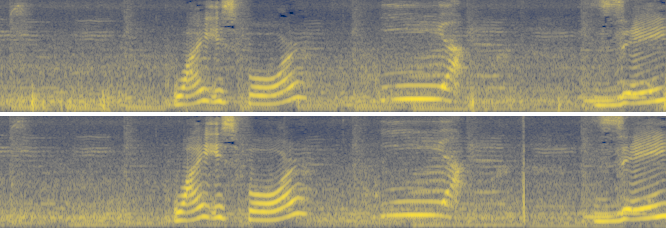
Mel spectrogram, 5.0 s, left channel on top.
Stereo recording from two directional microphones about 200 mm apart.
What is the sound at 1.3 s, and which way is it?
Speech, 20° right (ahead or behind).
